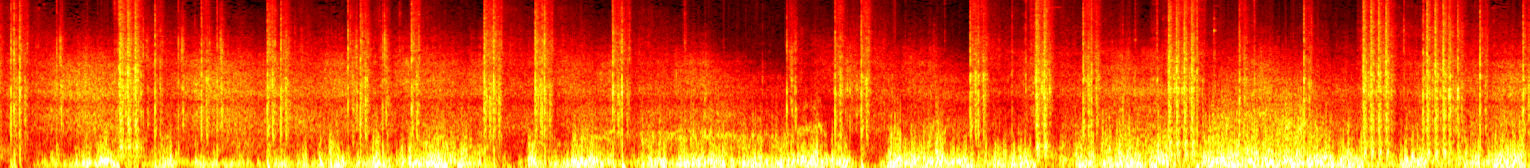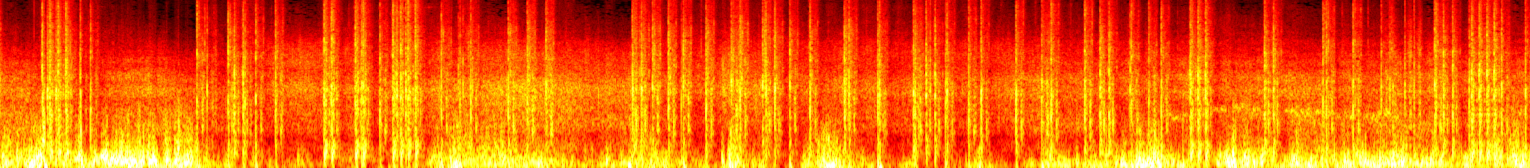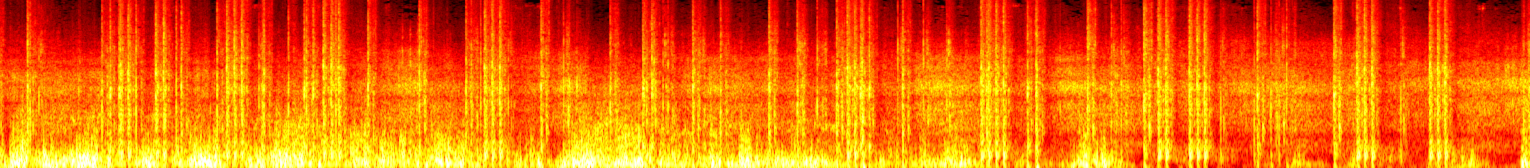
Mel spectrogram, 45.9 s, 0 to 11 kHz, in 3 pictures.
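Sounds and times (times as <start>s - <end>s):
machine-gun and rifle fire: 0.0s - 6.4s, 7.8s - 9.0s, 9.7s - 45.9s.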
